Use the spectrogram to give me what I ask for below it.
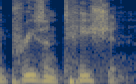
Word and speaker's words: presentation: wish he would learn how to say presentation instead of pre there's four syllables four okay you don't need Flur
